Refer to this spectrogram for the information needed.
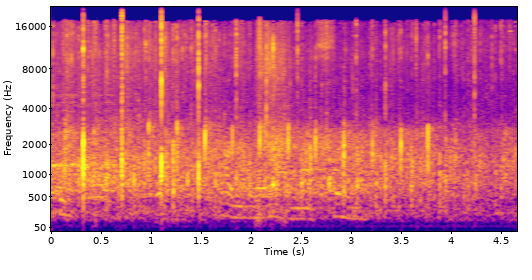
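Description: An audience breaks into sustained applause for educators after a prayer, many hands clapping densely and steadily for several seconds.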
